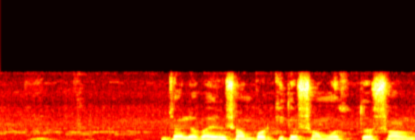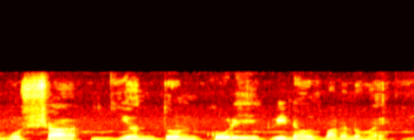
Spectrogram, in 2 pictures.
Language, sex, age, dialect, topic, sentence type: Bengali, male, 25-30, Standard Colloquial, agriculture, statement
